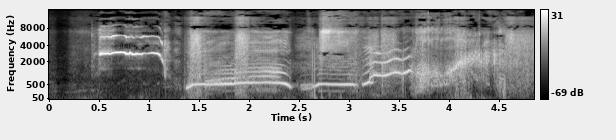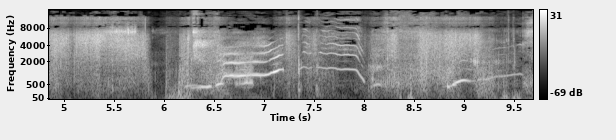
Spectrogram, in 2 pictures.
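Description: Fingers rub and knock against a microphone up close.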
